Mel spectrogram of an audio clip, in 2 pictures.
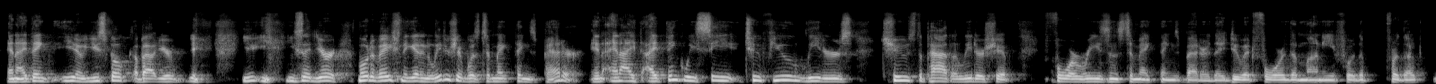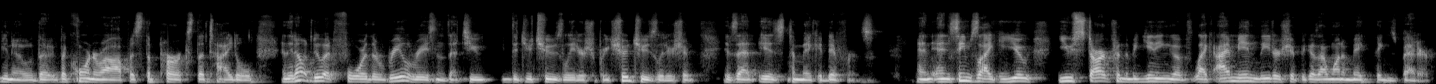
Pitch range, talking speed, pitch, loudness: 130-190 Hz, 240 wpm, 155 Hz, -17 LUFS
